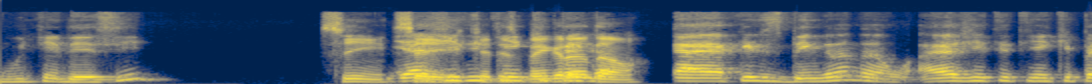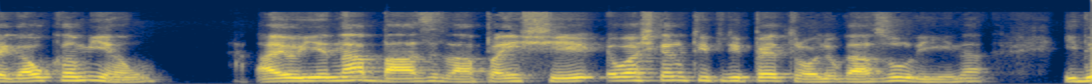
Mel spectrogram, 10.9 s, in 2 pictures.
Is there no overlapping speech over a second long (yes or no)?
no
